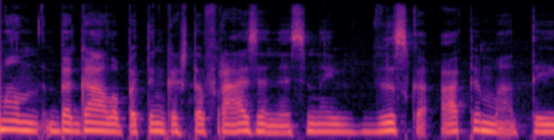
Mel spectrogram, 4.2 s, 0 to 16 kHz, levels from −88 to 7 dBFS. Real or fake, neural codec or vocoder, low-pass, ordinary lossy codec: real; none; 14.4 kHz; AAC, 96 kbps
